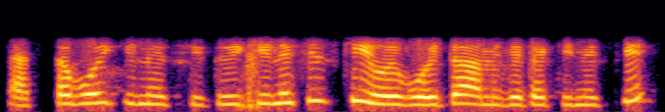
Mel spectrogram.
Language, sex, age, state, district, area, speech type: Bengali, female, 18-30, West Bengal, Paschim Bardhaman, rural, conversation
